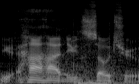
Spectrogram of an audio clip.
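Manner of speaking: mocking sarcasm. Showing how to answer a streamer's chat, sarcastic. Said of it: "you got to do it in a sarcastic voice".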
